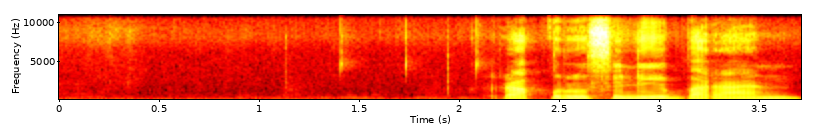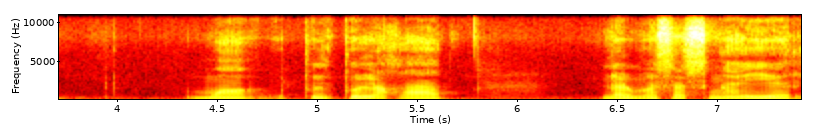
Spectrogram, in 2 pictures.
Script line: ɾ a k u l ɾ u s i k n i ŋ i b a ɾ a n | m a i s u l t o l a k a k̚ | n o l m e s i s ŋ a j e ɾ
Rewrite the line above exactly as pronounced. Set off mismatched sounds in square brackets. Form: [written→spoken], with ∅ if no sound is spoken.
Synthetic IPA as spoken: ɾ a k u [l→∅] ɾ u s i [k→∅] n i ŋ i b a ɾ a n | m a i [s→t] u l t [o→u] l a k a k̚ | n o l m [e→a] s [i→a] s ŋ a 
